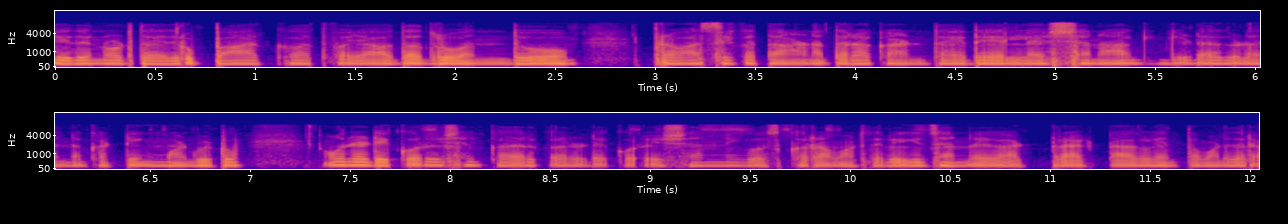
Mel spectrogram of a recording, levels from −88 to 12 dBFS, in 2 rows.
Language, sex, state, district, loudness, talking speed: Kannada, female, Karnataka, Chamarajanagar, -23 LUFS, 150 wpm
